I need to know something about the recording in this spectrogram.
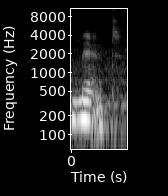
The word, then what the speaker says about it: meant: In verse 22, there's another EA word, meant. So if I mean something, what does that word mean? We say it like that. But in the past, it's meant, kind of like read and read.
